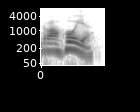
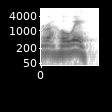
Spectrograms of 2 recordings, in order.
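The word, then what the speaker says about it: Rahwayh: And you remember things, words of, for example, Imam al-Bukhari was in the class of Abu Ishaq ibn Rahoya or Rahaweh, depending on who is pronouncing it.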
